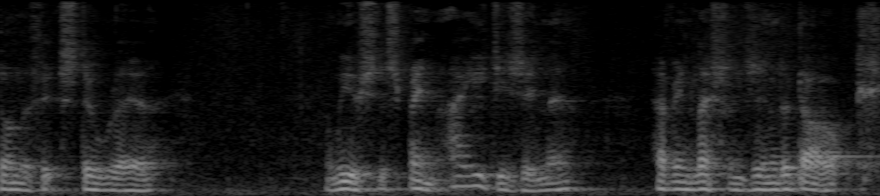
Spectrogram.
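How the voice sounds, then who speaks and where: With audible room echo, a man speaks at a moderate pace with ordinary pitch variation and long, frequent pauses. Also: fairly low pitch for a man. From England, Essex (Rayleigh). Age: 70s. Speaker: army veteran. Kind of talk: oral history interview.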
